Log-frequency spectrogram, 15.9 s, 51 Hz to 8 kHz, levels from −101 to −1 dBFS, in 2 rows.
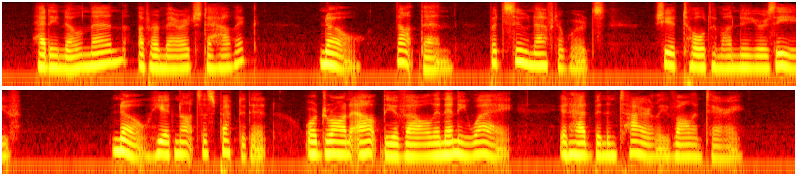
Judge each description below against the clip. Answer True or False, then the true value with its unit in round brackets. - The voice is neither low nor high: True (160 Hz)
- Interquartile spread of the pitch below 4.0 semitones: True (2.8 semitones)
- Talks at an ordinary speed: True (160 wpm)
